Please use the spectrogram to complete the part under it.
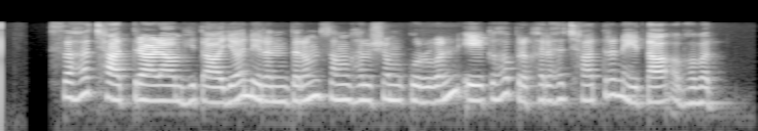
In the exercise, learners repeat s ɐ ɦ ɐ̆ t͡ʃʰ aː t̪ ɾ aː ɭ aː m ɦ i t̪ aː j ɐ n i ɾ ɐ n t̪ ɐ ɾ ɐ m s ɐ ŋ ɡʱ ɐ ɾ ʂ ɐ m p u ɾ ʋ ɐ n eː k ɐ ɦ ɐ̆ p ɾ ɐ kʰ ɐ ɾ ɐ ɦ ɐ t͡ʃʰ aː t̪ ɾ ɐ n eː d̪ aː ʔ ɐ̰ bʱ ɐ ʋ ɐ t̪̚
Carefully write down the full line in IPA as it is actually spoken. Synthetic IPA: s ɐ ɦ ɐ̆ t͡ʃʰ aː t̪ ɾ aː ɭ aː m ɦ i t̪ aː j ɐ n i ɾ ɐ n t̪ ɐ ɾ ɐ m s ɐ ŋ ɡʱ ɐ ɾ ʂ ɐ m k u ɾ ʋ ɐ n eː k ɐ ɦ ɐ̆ p ɾ ɐ kʰ ɐ ɾ ɐ ɦ ɐ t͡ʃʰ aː t̪ ɾ ɐ n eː t̪ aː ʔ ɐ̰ bʱ ɐ ʋ ɐ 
